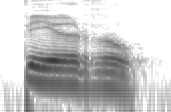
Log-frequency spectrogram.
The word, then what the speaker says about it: perro: Je vais te donner quelques mots pour bien prononcer le air roulé. Il y a perro.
